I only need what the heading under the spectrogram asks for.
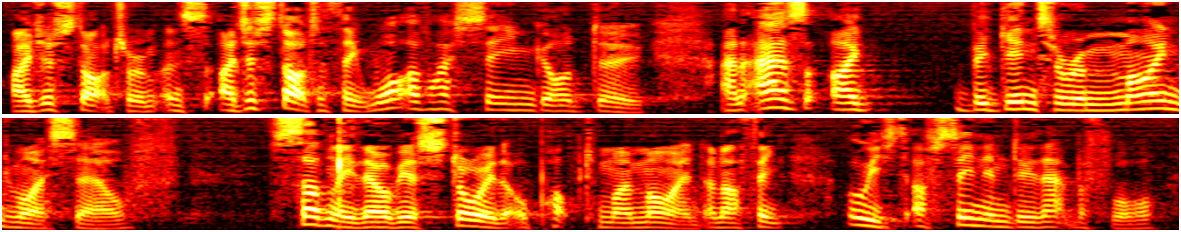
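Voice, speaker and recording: A man's voice: on the high side, expressive, fairly quick. A man preaching a sermon in an informal, earnest way, often restarting and correcting himself mid-sentence. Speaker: pastor. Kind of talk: conversational sermon.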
